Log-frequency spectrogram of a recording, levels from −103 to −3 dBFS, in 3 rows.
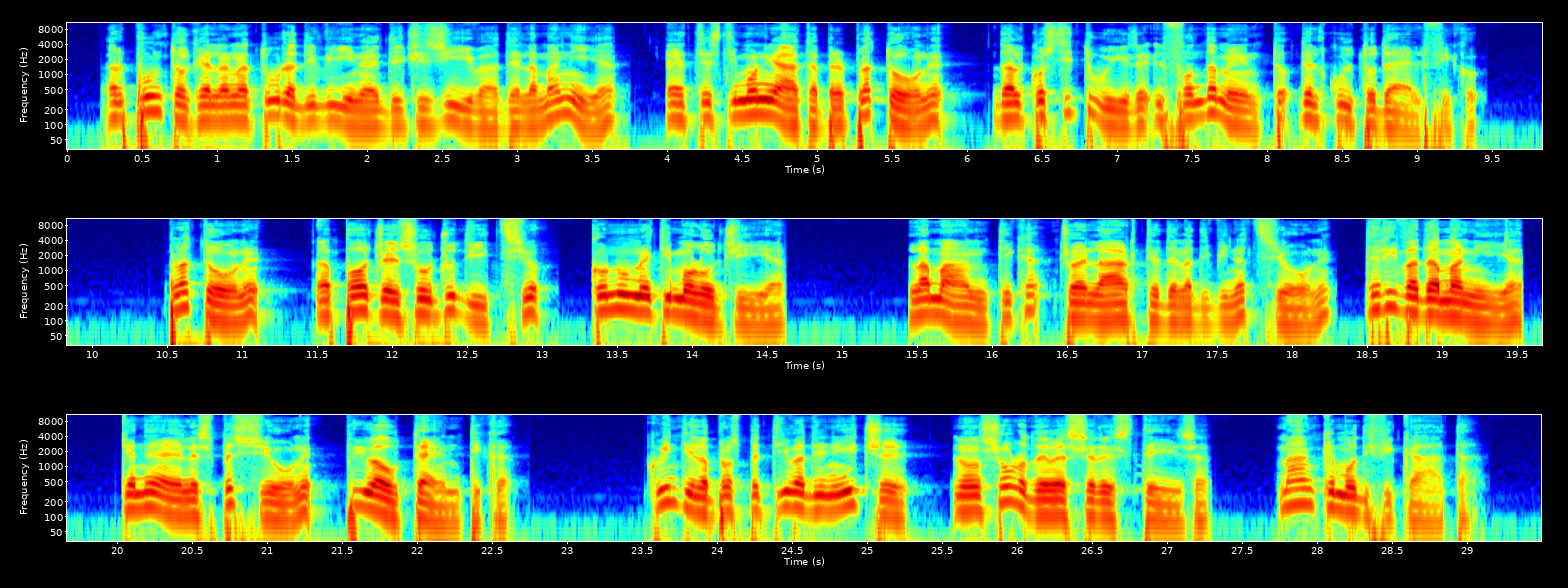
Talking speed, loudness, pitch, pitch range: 115 wpm, -18 LUFS, 110 Hz, 90-135 Hz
